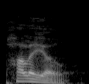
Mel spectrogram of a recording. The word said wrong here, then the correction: Pelayo: Pelayo. – Palayo. – Pelayo.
